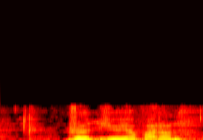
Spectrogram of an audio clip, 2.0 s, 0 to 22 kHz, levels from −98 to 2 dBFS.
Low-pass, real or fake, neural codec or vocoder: 5.4 kHz; real; none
